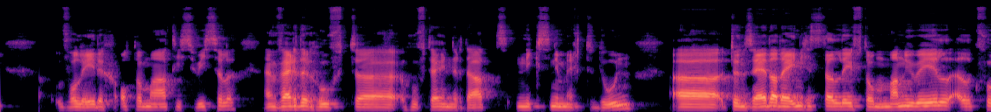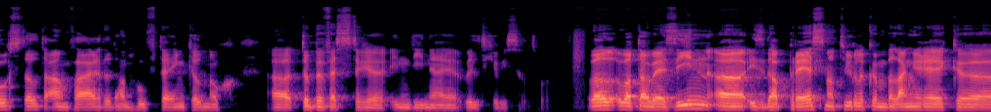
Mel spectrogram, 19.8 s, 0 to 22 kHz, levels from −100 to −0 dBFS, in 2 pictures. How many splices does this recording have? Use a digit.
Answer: 1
